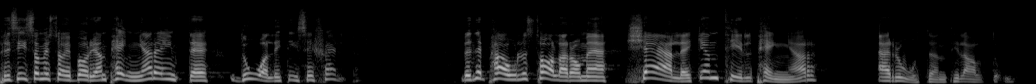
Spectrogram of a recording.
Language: Swedish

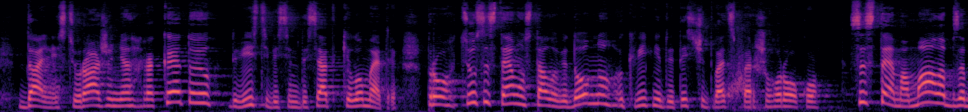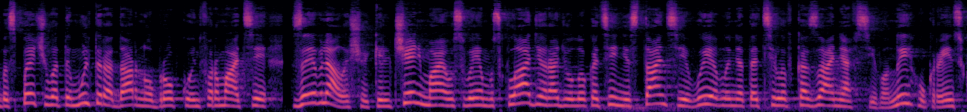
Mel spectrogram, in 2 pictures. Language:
Ukrainian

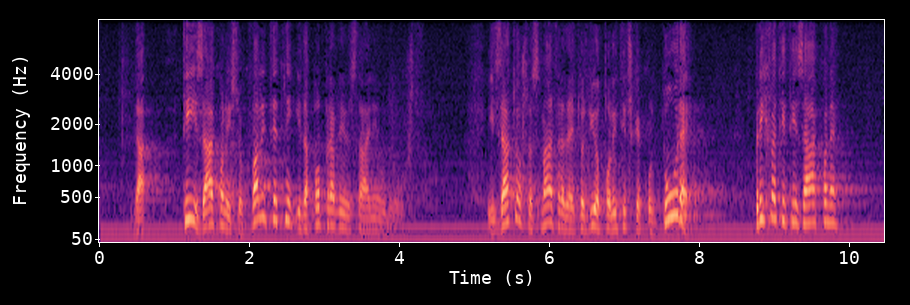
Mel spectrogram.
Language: Croatian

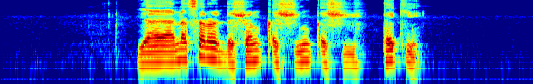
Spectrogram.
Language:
Hausa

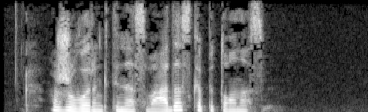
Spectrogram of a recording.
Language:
Lithuanian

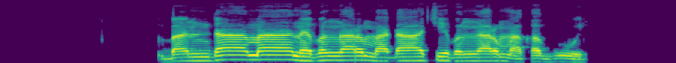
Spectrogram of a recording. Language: Dagbani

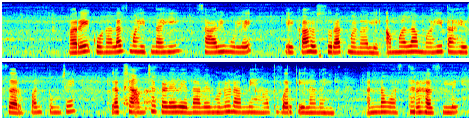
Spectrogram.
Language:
Marathi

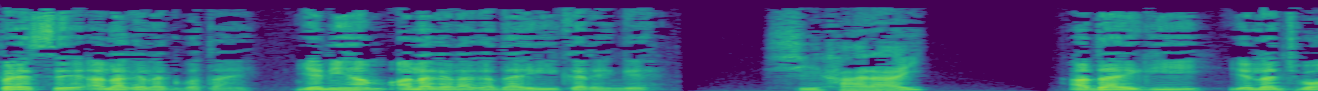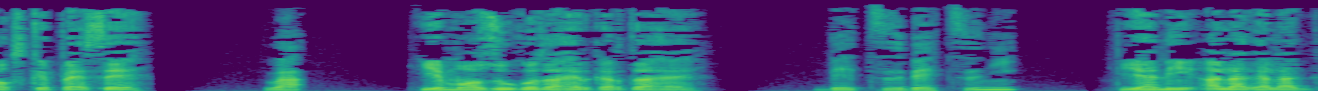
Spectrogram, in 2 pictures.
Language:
Urdu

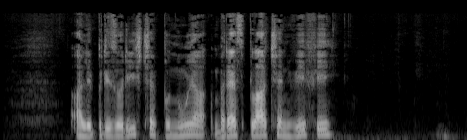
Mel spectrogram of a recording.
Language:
Slovenian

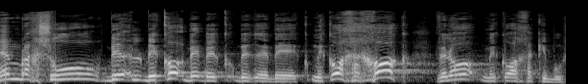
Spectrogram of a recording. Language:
Hebrew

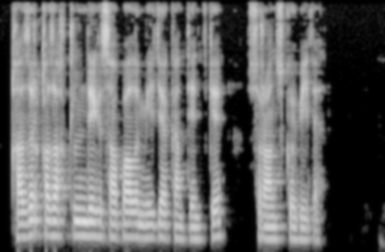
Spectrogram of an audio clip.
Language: Kazakh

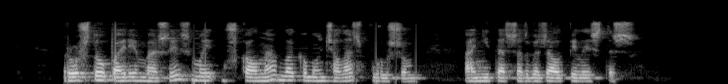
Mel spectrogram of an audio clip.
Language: Mari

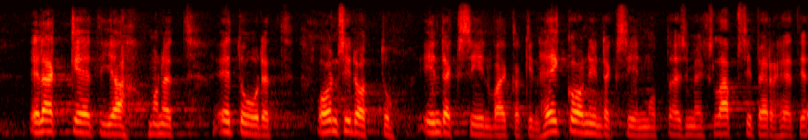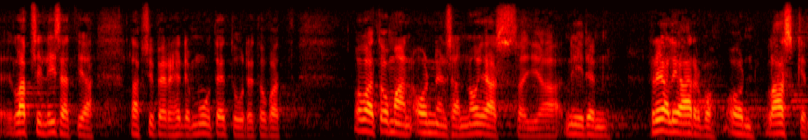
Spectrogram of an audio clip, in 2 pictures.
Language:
Finnish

